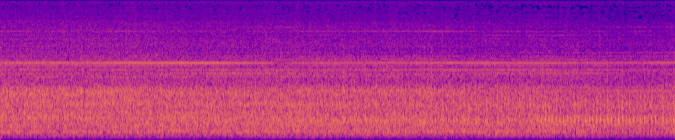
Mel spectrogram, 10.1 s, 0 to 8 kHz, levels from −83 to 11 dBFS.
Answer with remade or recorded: recorded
